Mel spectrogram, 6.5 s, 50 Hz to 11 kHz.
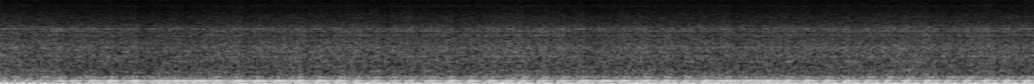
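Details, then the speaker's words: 500hp Eagle Talon idling just after a cold start, after sitting almost a month: steady, even deep drone with a constant low hum and no knocks or misses; clean idle. "I cranked it over just a teeny little bit before this and sounds good this car typically does pretty good on cold certs I think we hit like negative 2 so let's see what happens"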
